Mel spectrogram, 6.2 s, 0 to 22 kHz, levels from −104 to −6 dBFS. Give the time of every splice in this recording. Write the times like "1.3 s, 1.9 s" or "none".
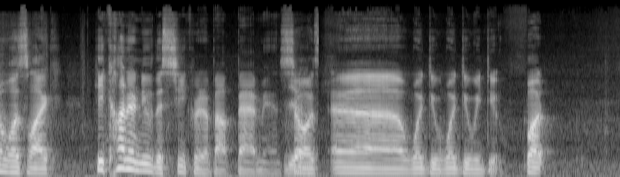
3.2 s, 4.4 s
